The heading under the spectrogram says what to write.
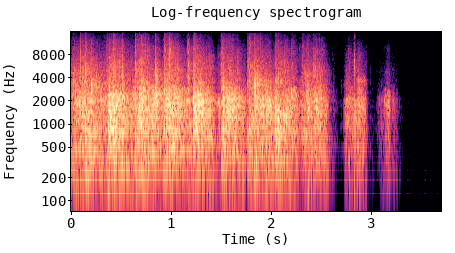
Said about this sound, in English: You can clap about that. That's all right. It's Sunday morning.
